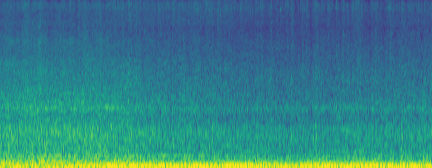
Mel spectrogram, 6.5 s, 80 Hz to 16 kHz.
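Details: 1969 Ford Mustang V8, in neutral, first start in about six months: deep, even rumble that holds steady and picks up cleanly without hesitation; engine sounds healthy.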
